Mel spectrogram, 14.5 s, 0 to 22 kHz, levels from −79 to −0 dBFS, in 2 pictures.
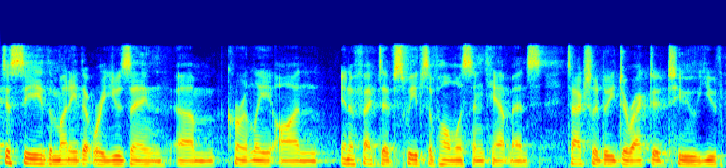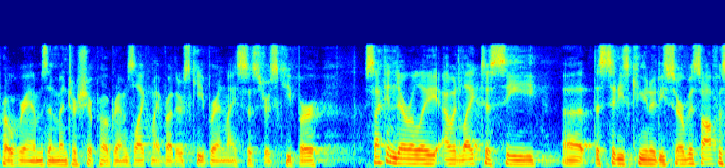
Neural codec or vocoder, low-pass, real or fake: codec, 16 kHz, 2 kbps, X-Codec, WavLM features, trained on Multilingual LibriSpeech; 7.2 kHz; fake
